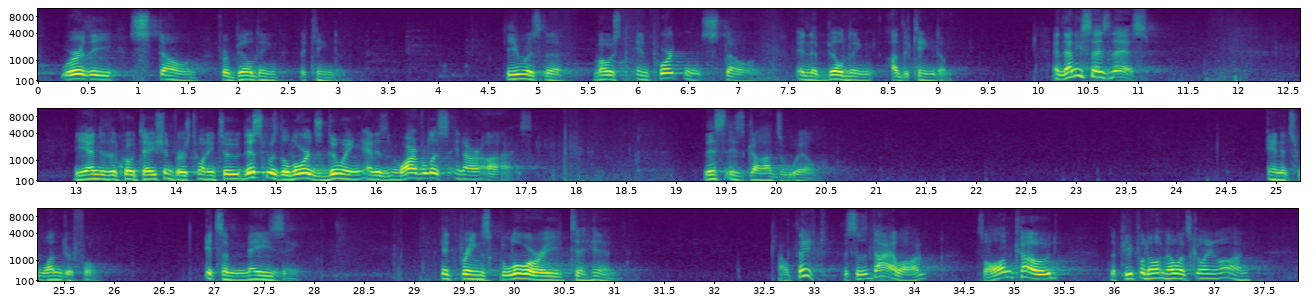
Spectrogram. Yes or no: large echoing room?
yes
